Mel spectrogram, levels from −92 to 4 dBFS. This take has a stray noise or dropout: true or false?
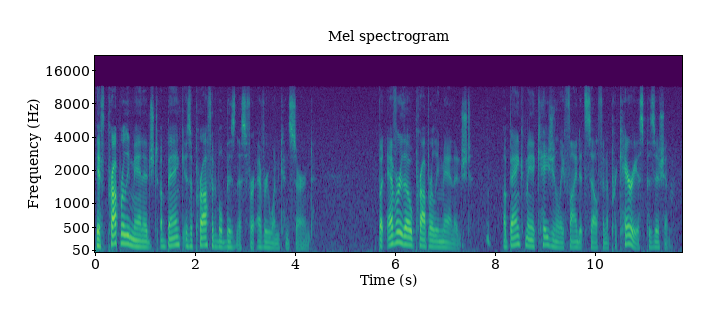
true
